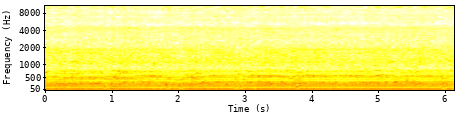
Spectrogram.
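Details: 1980 John Deere 212 lawn tractor's single-cylinder engine, after replacing the leaking crank seal, on a cold day: a loud, constant chug at steady speed with no misses, knocks or hunting, running normally with no leak seen.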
